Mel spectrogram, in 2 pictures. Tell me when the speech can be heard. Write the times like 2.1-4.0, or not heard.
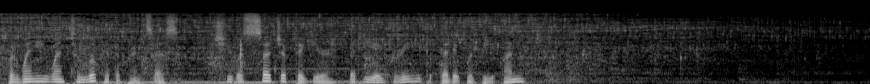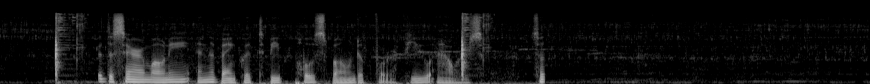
0.1-5.3, 9.7-14.2.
